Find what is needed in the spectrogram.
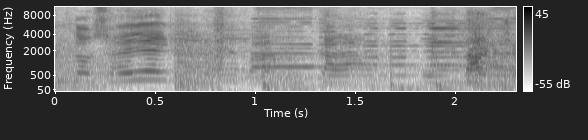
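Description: Argentine folk band playing a chacarera doble live, a bombo legüero drum beating under a male voice.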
